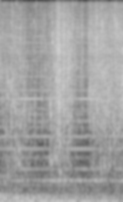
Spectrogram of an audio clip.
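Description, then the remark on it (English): Water trickles and laps gently in a pool, a soft, steady bubbling over a low background hum, with no voices. “The water rippled and an image formed.”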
